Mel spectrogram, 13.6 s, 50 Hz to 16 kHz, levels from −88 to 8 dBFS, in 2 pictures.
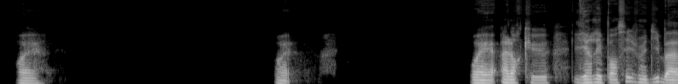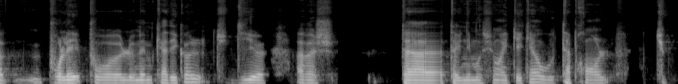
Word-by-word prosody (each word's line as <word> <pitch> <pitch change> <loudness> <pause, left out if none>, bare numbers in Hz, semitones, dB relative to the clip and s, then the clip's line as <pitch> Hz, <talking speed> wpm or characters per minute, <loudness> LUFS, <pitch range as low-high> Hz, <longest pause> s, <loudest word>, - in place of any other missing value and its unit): Ouais. 110 -3 -1 2.3
Ouais. - - -2 1.8
Ouais, 115 -1 +5
alors 130 -1 +4
que 120 -1 -3 0.2
lire 130 -1 +2
les 140 -1 +3
pensées, 130 +6 0
je 160 - -7
me 135 - +2
dis, 150 +6 -3
bah, 120 -5 +4 0.2
mmh, 125 - -8
pour 130 -1 +1
les 125 +1 +6
pour 120 -2 0
le 120 0 0
même 120 +1 +1
cas 125 0 0
d'école, 145 +5 -1
tu - - -11
te - - -25
dis, 125 +2 -1
heu, 120 -1 +3 0.3
«ah 125 - -1
bah, 120 -1 -1
je - - -8 0.7
tu - - +4
as 115 -1 +5
tu - - -1
as - - +2
une 115 - -1
émotion 120 +1 -3
avec 115 -1 -3
quelqu'un 115 +5 -2
ou 125 -3 -2
tu 125 - -4
apprends 120 -1 -2 0.6
tu» - - -3
120 Hz, 170 wpm, -22 LUFS, 115-130 Hz, 2.3 s, les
